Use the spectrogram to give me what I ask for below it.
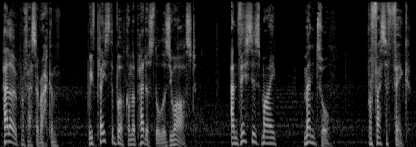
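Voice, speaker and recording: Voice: medium pitch, sing-song, fairly quick, a little hiss or hum, natural voice. An actor playing a keen, polite young student of magic in a video game, eager and earnest.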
